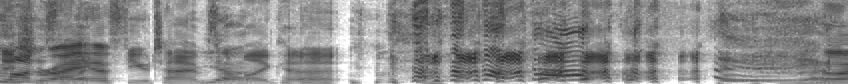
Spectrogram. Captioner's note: laughs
